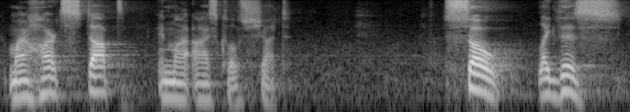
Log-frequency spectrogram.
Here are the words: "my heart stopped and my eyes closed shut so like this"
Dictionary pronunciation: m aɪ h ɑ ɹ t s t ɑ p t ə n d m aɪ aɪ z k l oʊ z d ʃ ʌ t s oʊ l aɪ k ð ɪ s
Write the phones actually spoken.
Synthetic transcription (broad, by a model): m aɪ h ɑ ɹ t s t ɑ p t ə n m aɪ aɪ z k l oʊ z ʃ ʌ t s oʊ l aɪ k ð ɪ s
